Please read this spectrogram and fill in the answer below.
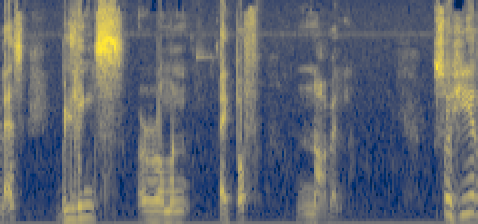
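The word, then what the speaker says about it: Bildungsroman: is buildings roman novel once again i will pronounce this word buildings roman novel the german world buildings roman indicates growth okay so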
